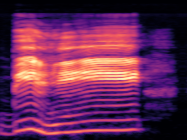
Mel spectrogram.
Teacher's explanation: हा के नीचे खड़ा मादा है तो उसको भी एक अलिफ के बराबर खींचना है।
